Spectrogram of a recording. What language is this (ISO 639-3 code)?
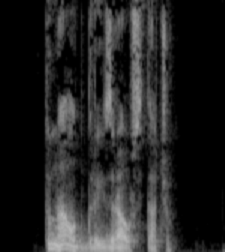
lav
